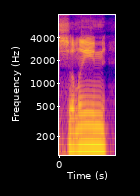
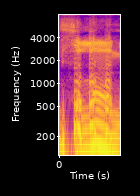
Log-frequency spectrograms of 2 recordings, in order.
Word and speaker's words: Sen: And in studio right now, uh, is Seline or? How do I How do I but it's it's Sen is the tricky part. My first name. Sen.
